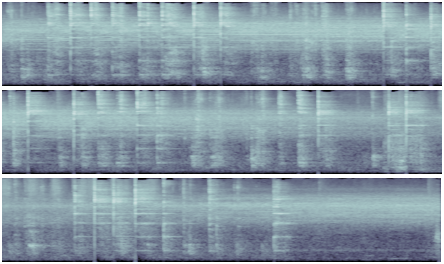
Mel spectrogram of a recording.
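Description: Metal spoon clinking and scraping against an aluminium bowl as chopped lemongrass and sauce are stirred and tossed, in quick uneven strokes that stop shortly before the end.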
